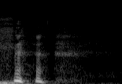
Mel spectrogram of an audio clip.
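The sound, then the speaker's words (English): Two quick coughs in rapid succession, each a short sharp burst, followed by a brief fading breathy tail and then quiet. “To cough. Edit that out.”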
